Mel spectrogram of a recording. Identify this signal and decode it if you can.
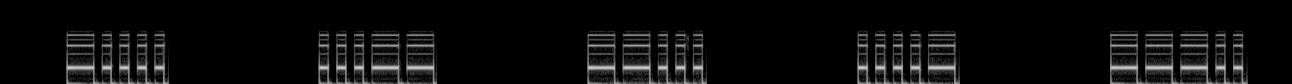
Morse code, heard as a keyed tone, about 14 wpm, spaced as for 5 wpm, 780 Hz. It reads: 63748
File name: Code Quick / AudioDownld2 / Seg91-Day19-Review Numb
